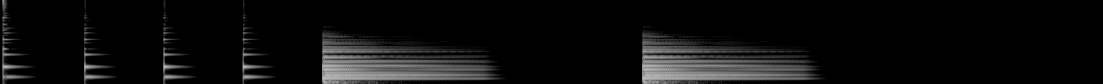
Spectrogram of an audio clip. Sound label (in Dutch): drieklanken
